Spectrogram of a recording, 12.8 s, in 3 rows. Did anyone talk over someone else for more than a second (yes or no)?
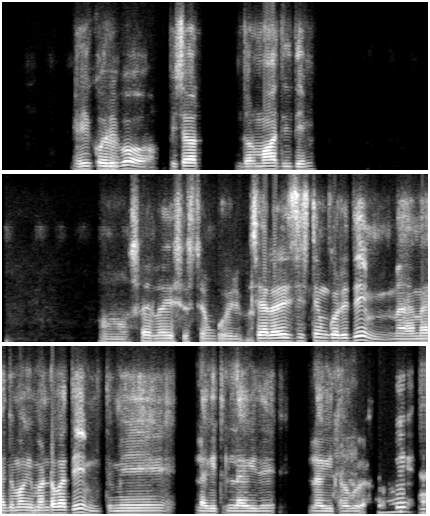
no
